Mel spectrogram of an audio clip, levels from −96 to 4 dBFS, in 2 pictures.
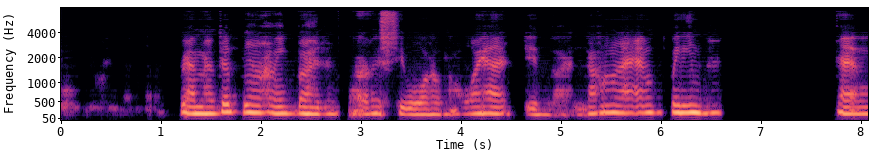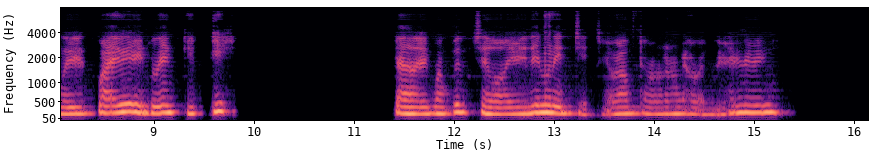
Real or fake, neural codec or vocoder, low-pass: fake; codec, 16 kHz, 1 kbps, FunCodec, trained on LibriTTS, 50 frames a second; 7.2 kHz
